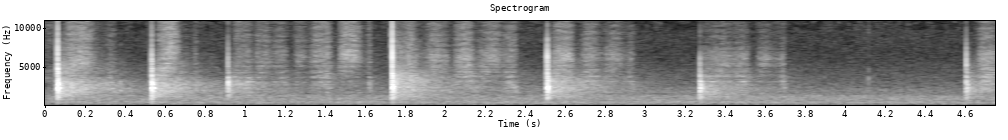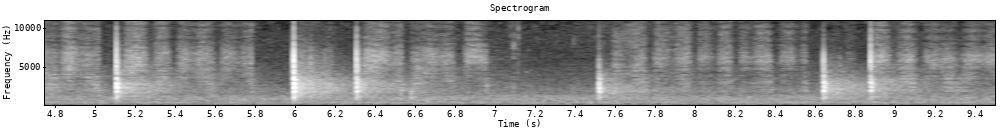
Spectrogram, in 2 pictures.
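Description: Chalk writing on a blackboard: faint, sharp taps and short scratches at irregular intervals as letters are formed by hand.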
